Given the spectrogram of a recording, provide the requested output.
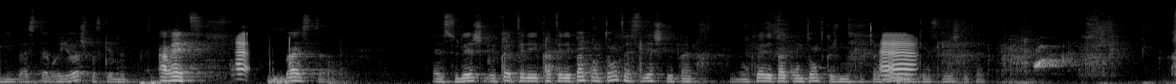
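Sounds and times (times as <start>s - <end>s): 
speech: 0.2s - 3.5s, 4.3s - 10.2s
dog barking made to bark by its owner: 10.3s - 10.8s.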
